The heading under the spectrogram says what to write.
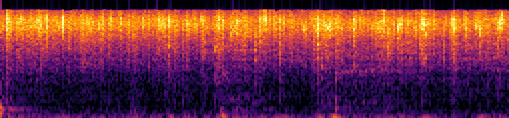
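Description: Steady sizzling of tofu frying in a pan, already browned and crispy in spots, with a few soft thuds and scrapes as the pan is shaken; no one speaks.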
